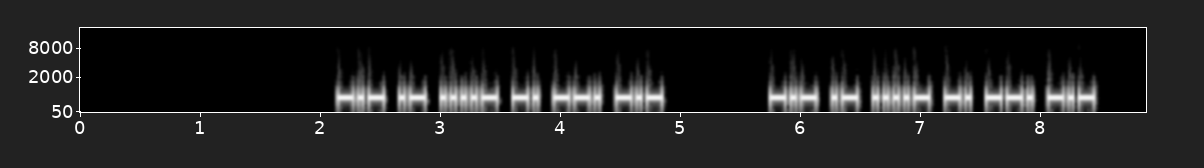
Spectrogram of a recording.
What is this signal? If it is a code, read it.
Morse code, heard as a keyed tone, about 28 wpm, 700 Hz. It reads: KA4NGK KA4NGK
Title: USA Call Signs - 6 Characters - Repeated 3x - 28wpm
